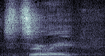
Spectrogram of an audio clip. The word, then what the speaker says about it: Tsutsui: So my last name is Tsutsui, spelled T-S-U-T-S-U-I. If you want to try to pronounce it, think of tsunami, but then say that first syllable twice, and then eat.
